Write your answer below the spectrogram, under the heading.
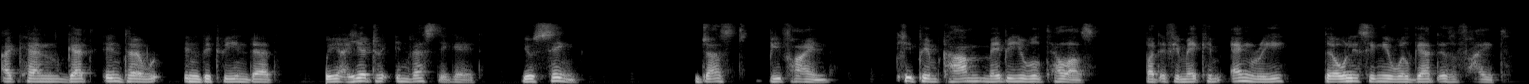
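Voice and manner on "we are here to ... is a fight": whispering in a character voice. Playing a character who slips in a word to a companion: whispering in character. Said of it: "I try to whisper to him".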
